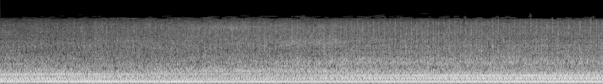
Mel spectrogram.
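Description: Antonov An-2's nine-cylinder Shvetsov ASh-62 radial engine and propeller running steadily in flight, heard inside the cockpit.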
